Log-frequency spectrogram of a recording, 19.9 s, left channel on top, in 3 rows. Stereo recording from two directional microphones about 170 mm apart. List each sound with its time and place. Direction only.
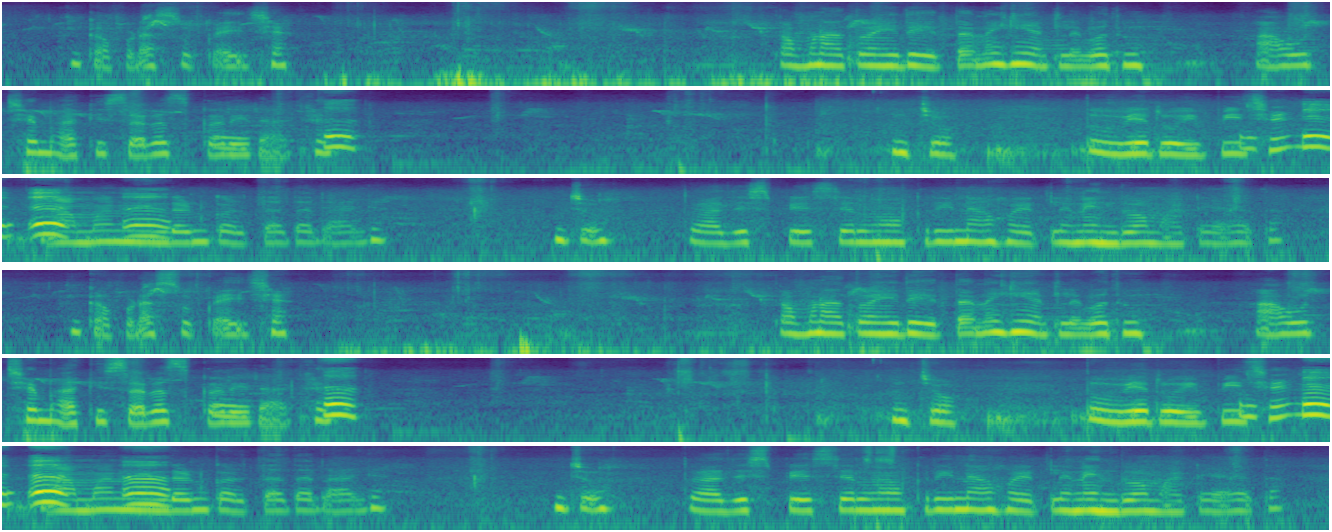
0.4 s a woman's voice: 15° right (ahead or behind)
3.8 s speech: 5° right (ahead or behind)
6.2 s a woman's voice: 15° right (ahead or behind)
8.2 s speech: 50° right (ahead or behind)
12.0 s speech: 5° left (ahead or behind)
13.1 s a child's voice: 40° right (ahead or behind)
13.6 s speech: centre (ahead or behind)
13.8 s a child's voice: 40° right (ahead or behind)
14.1 s speech: centre (ahead or behind)
16.0 s speech: 5° right (ahead or behind)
